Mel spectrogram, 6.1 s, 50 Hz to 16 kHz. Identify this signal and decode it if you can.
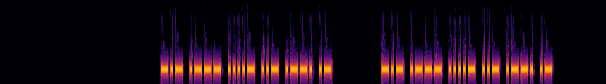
Morse code, heard as a keyed tone, about 53 wpm, 700 Hz. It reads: KJ4UPA KJ4UPA
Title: USA Call Signs - 6 Characters - Repeated 2x - 50wpm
